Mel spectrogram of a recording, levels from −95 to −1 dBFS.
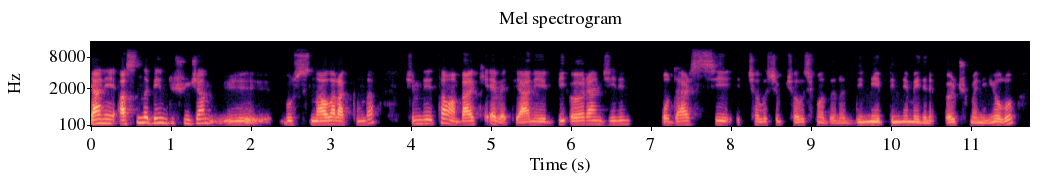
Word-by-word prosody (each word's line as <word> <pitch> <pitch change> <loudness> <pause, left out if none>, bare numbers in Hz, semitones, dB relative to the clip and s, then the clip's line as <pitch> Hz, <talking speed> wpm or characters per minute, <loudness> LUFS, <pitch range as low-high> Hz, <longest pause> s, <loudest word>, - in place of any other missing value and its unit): Yani, 175 +2 +7
aslında 175 +7 +5
benim 195 -1 +2
düşüncem, 185 +2 -3
eee, 295 +5 -2
bu 145 - -3
sınavlar 140 +2 +4
hakkında 140 - -1 0.3
Şimdi 160 +2 -2
tamam, 145 -10 +4
belki 140 +1 +3
evet, - - +1
yani, 130 - +2
bir 290 0 -1
öğrencinin 150 0 -1 0.4
o 125 - -2
dersi 140 +1 -2 0.2
çalışıp 130 0 -6
çalışmadığını, 105 -5 -5
dinleyip 245 +1 +1
dinlemediğini 235 - 0
ölçmenin 105 -3 -1
yolu, 120 +2 +1
150 Hz, 120 wpm, -24 LUFS, 130-200 Hz, 0.4 s, Yani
